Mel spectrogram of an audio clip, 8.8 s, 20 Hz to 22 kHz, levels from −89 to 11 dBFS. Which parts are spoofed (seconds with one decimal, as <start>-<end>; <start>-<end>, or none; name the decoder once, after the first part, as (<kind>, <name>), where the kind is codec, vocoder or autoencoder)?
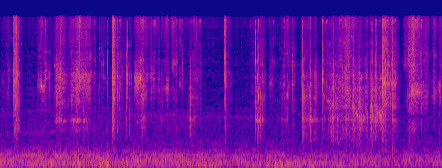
3.3-3.8 (vocoder, BigVGAN v2)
